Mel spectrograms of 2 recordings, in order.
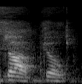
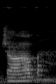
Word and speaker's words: Job: I mean, Job. No, it's Job. Sorry. Going to read on Job, spelled like job, but it's pronounced Job 23:10 and 11.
